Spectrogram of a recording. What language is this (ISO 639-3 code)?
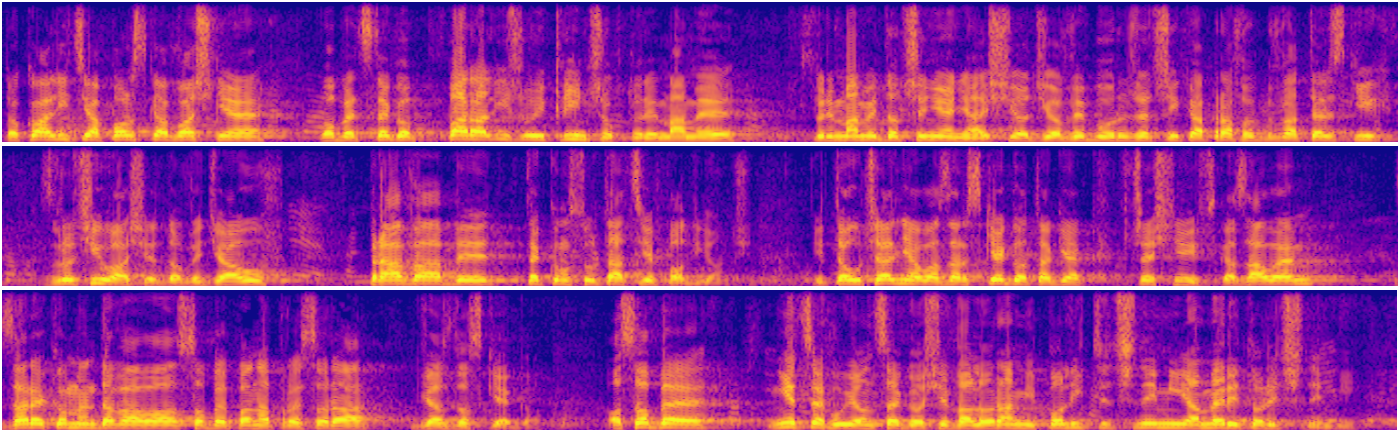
pol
